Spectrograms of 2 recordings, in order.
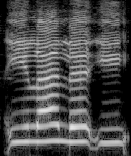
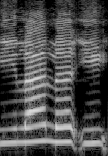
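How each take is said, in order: No difference in how they are said.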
